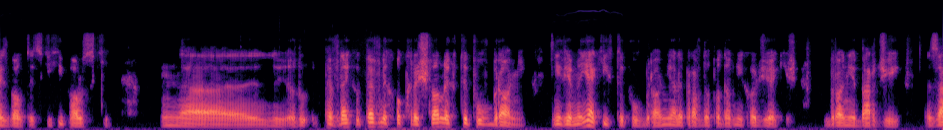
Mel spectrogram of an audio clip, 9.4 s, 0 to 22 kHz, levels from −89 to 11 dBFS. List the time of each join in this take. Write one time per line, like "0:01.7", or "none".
none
